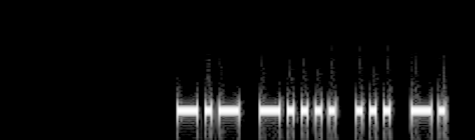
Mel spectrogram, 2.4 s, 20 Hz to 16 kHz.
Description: Morse code, heard as a keyed tone, about 36 wpm, 700 Hz. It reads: K6SN
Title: USA Call Signs - 4 Characters - 4x Character Spacing - 35wpm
